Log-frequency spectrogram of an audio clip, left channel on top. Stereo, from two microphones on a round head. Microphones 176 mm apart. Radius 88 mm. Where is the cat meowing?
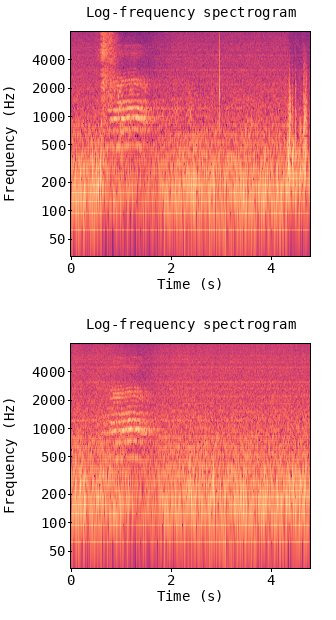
45° right (ahead or behind), 4 m.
